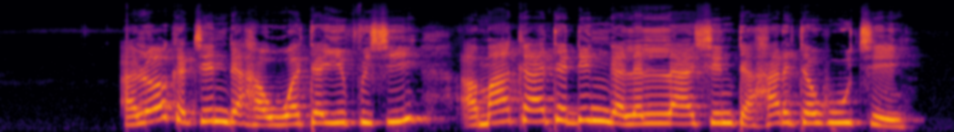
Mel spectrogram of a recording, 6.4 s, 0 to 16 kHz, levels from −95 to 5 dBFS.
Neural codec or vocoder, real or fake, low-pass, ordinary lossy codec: none; real; 14.4 kHz; none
